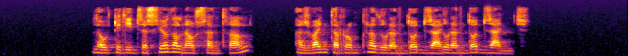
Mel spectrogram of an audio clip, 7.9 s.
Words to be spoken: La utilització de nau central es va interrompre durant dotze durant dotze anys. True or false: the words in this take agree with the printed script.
true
